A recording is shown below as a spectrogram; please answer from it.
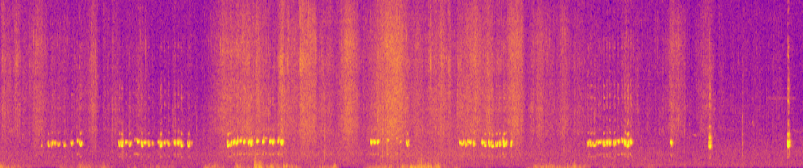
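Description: A Rio Grande wild turkey tom gobbling again and again, each rattling gobble about a second long, with a few short sharp notes near the end.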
